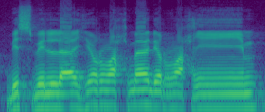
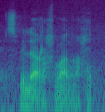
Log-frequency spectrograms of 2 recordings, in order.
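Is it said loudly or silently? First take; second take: loudly; silently. First: It is recited aloud, clearly heard. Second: It is recited very quietly, barely heard.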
